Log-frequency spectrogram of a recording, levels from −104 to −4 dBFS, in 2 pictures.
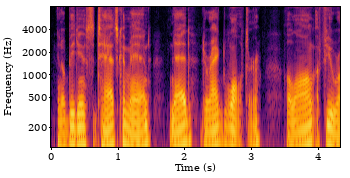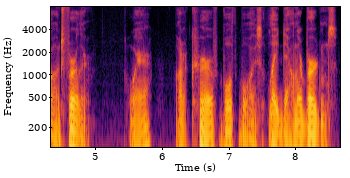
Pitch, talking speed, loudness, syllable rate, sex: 85 Hz, 160 wpm, -20 LUFS, 5.1 syllables/s, male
